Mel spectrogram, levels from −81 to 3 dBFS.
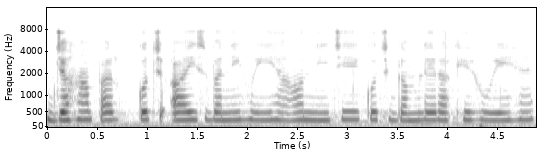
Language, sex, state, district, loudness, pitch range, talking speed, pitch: Hindi, female, Bihar, Madhepura, -42 LUFS, 235-245 Hz, 185 wpm, 240 Hz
